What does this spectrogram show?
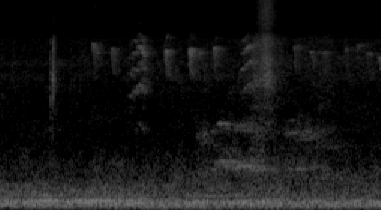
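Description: Small birds chirping: runs of short, high chirps at about three or four a second, over a steady low rumble.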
